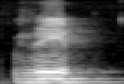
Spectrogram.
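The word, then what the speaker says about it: wrap: इसमें L silent है रेप इसमें W silent रैप mains लपेटना जॉब इसमें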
